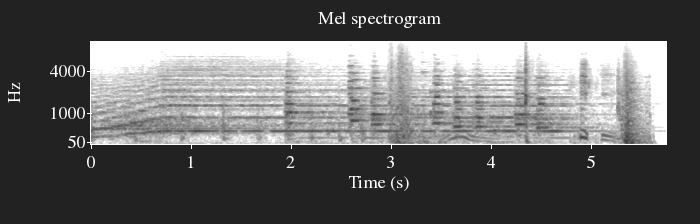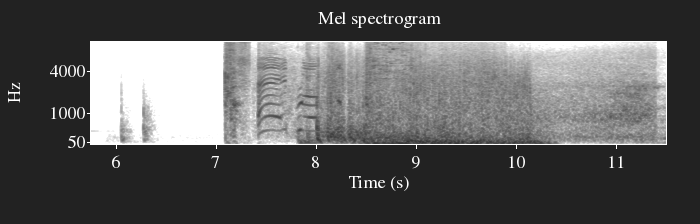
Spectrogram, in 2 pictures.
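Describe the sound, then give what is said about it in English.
A wailing, siren-like tone with scattered clatter gives way to a brief silence, then a loud explosion at the old Simpson place, two blocks away, erupts into a deep, roaring rumble lasting several seconds before cutting off. “That sounded like an explosion at the old Simpson place.”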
